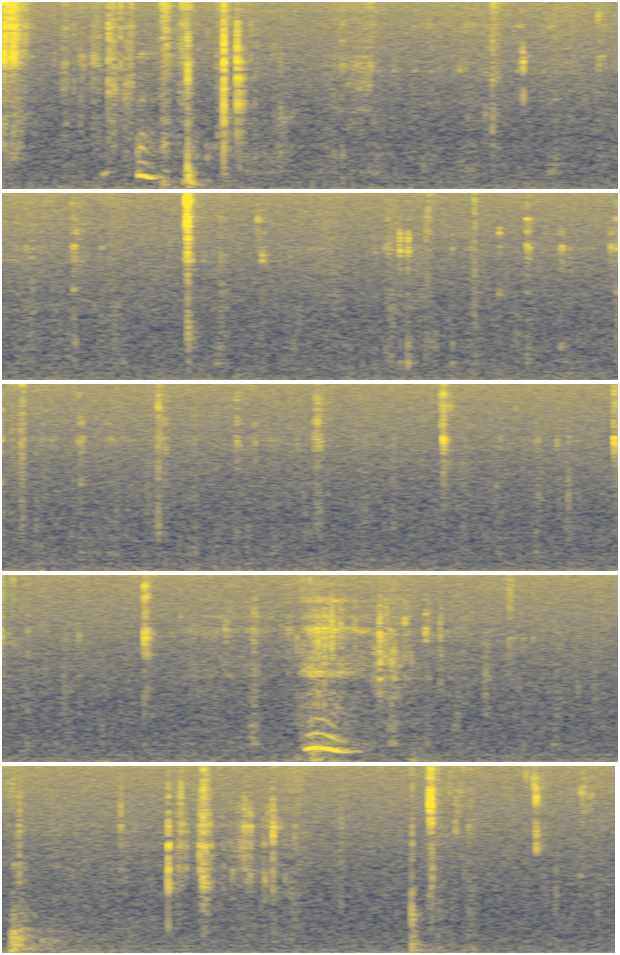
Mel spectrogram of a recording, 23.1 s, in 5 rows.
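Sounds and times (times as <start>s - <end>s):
person chewing food: 3.1s - 18.7s, 19.3s - 23.0s.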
